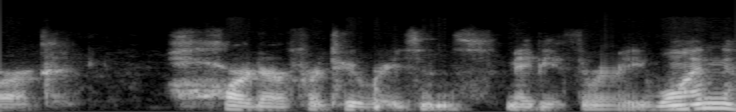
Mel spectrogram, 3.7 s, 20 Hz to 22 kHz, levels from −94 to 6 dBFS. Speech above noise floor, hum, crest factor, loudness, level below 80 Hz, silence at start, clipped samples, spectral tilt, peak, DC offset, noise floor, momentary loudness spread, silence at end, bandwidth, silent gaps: 35 dB; none; 18 dB; -23 LUFS; -68 dBFS; 0 s; under 0.1%; -8 dB/octave; -4 dBFS; under 0.1%; -56 dBFS; 12 LU; 0 s; 7.2 kHz; none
